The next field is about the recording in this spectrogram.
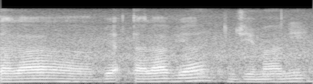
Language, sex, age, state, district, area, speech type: Goan Konkani, male, 18-30, Goa, Murmgao, urban, spontaneous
